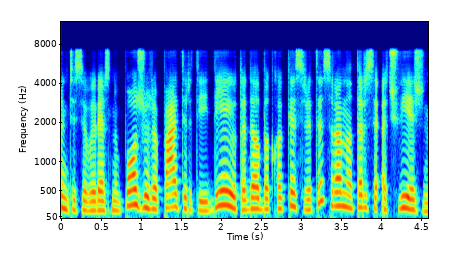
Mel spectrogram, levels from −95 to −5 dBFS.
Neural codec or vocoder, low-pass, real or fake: codec, 16 kHz, about 1 kbps, DyCAST, with the encoder's durations; 7.2 kHz; fake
